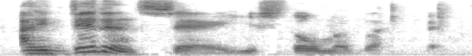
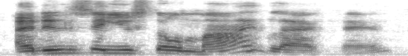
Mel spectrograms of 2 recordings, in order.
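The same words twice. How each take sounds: First: The stress falls on the word "say". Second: The stress falls on the word "my". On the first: It was expressed some other way, perhaps written. "I did not do that. Maybe I wrote it" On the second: The pen belonged to someone else.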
